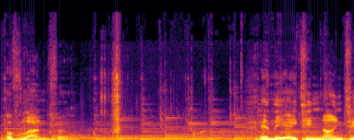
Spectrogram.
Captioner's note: shovel crunching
